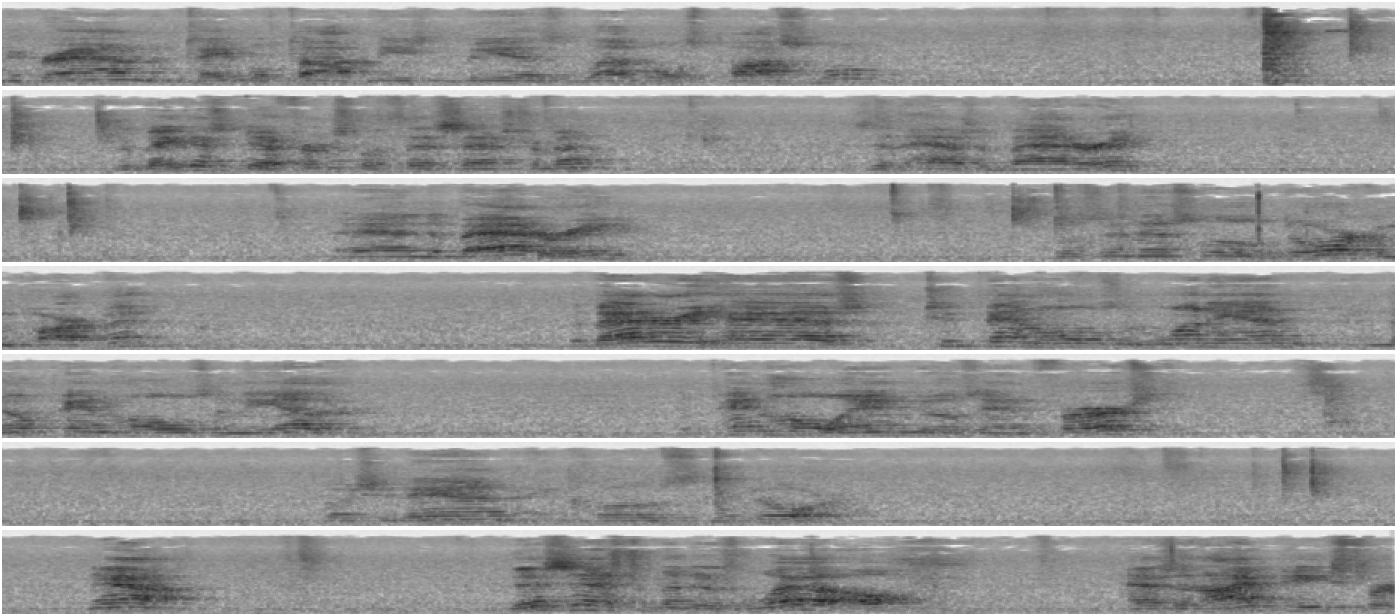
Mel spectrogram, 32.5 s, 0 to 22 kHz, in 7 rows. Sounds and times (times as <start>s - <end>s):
Speech: 0.0s - 3.0s, 5.0s - 6.8s, 7.5s - 8.6s, 10.4s - 11.5s, 12.8s - 14.6s, 15.8s - 19.9s, 20.8s - 22.6s, 24.3s - 26.2s, 28.2s - 28.6s, 29.6s - 32.5s.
